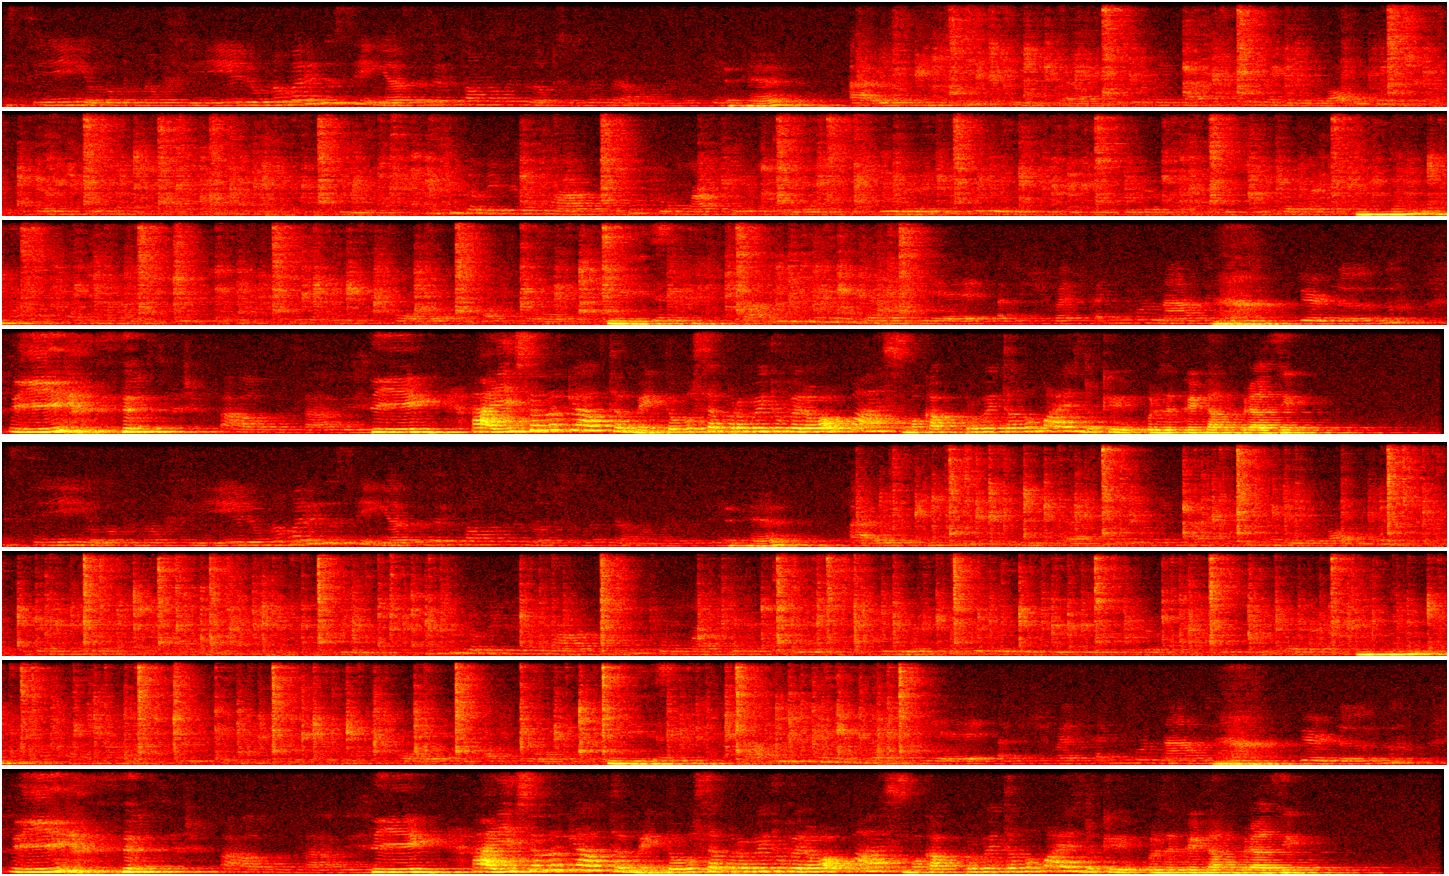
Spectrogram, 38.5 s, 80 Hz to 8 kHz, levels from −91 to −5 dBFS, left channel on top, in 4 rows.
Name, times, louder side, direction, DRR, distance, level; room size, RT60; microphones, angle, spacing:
voice 1, 0.0-5.4 5.7-9.5 9.8-30.1 30.4-31.4 35.8-36.3 36.7-36.8, left 1 dB, 65° left, -4 dB, 1.3 m, -42 dB
sound 1, 5.6-25.4, right 3 dB, 25° right, 0.7 m, -37 dB
voice 2, 18.7-19.1 23.3-23.6 27.3-27.7 29.0-29.8 31.4-37.5, left 1 dB, 25° left, -2 dB, 0.4 m, -23 dB
4.6 x 4.2 x 2.5 m, 1.2 s
head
